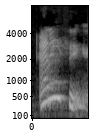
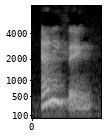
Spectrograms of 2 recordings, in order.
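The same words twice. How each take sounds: First: Higher, pleading second anything; more eager. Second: Eager first anything. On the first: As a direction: repeat it higher and more desperate. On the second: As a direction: blurt it out eagerly. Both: A narrator's reading. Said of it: "agreed Poppy".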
